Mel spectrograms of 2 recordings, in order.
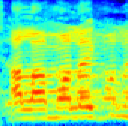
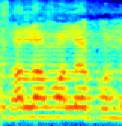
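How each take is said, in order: Both takes have the same delivery.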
